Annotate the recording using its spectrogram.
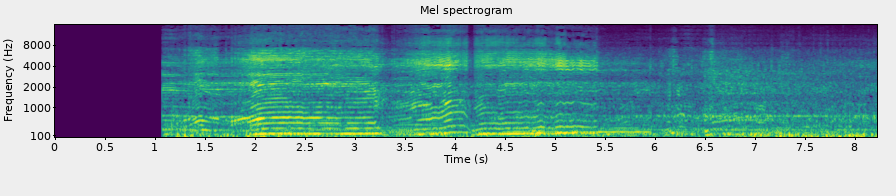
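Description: Small 50cc two-stroke motocross bikes riding a dirt track, their engines revving up and down, with several engine pitches overlapping. The sound cuts in suddenly about a second in, after total silence.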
